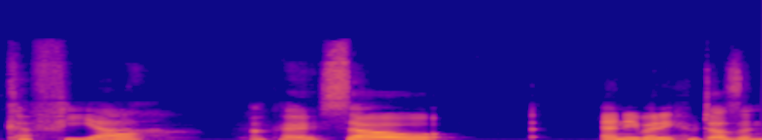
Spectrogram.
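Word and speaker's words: keffiyeh: the white girl accident I believe it's pronounced kefia Okay so anybody who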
